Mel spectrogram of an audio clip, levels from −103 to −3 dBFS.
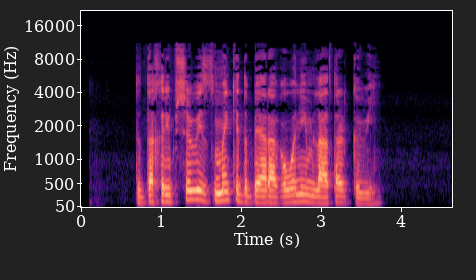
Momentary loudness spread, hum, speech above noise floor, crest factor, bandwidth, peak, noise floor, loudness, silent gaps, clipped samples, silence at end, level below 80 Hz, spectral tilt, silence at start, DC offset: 13 LU; none; 58 dB; 18 dB; 11.5 kHz; -6 dBFS; -80 dBFS; -22 LUFS; none; under 0.1%; 0.95 s; -74 dBFS; -5 dB/octave; 0.7 s; under 0.1%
